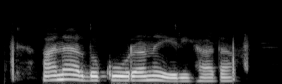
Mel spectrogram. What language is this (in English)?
Pashto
